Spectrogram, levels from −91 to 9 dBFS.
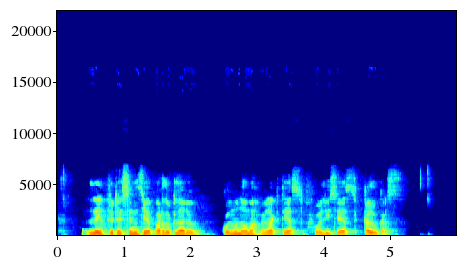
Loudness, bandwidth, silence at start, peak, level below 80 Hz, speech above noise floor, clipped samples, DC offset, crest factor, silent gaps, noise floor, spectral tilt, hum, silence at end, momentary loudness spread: -20 LUFS; 6.8 kHz; 0.45 s; -4 dBFS; -60 dBFS; 40 dB; under 0.1%; under 0.1%; 16 dB; none; -59 dBFS; -8.5 dB/octave; none; 0.95 s; 9 LU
